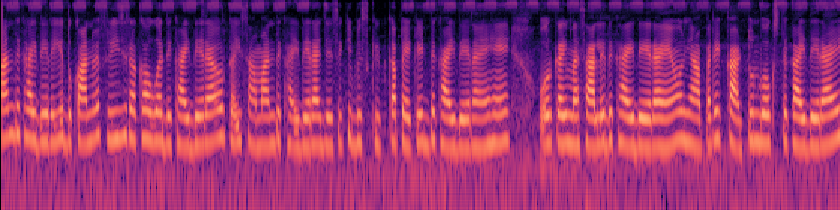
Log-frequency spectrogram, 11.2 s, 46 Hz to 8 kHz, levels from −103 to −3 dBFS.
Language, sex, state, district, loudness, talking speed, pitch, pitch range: Hindi, female, Uttar Pradesh, Jyotiba Phule Nagar, -28 LUFS, 230 wpm, 235 Hz, 220-250 Hz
